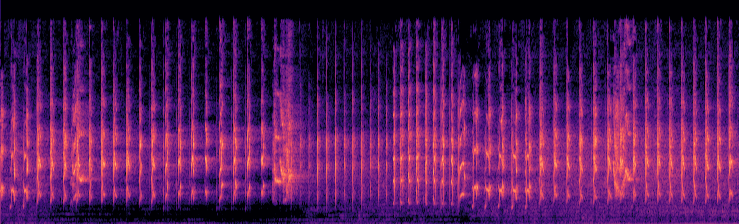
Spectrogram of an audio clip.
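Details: Extended lovebird 'konslet' chatter for a master recording: a dense stream of shrill, rapid chirps, with brief buzzy bursts and short breaks in the rhythm around the middle.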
